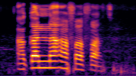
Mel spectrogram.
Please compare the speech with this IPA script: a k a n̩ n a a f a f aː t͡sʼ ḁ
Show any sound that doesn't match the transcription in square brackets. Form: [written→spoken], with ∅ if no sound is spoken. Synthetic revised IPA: a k a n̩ n a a f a f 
